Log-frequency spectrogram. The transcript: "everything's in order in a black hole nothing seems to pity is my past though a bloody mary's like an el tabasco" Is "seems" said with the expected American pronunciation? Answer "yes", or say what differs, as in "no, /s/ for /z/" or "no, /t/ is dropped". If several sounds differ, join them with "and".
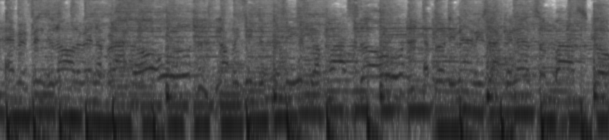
no, /m/ is dropped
